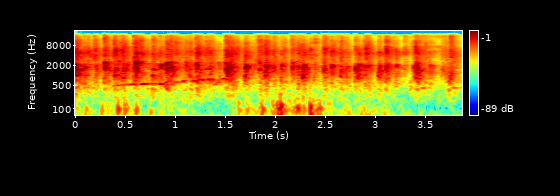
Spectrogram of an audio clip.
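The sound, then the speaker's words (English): A church crowd applauds with dense, steady clapping that fills the whole few seconds, with occasional cheers mixed into the rush of hands, giving a big cheer of thanks. “Can we give them a big cheer for that?”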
